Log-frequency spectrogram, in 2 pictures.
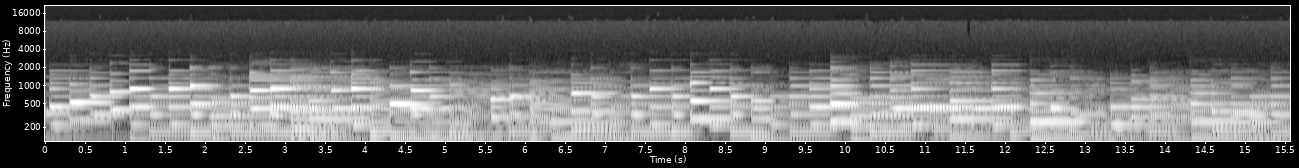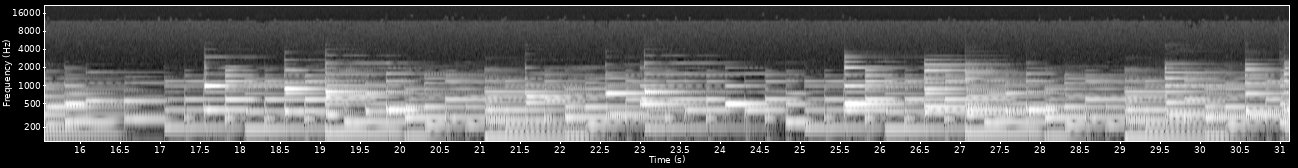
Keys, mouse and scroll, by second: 0.6-4.3 typing, 6.5-9.0 typing, 10.1 [, 13.3-14.9 typing, 14.7 click, 15.7 ctrl+-, 16.1-19.0 typing, 20.5-21.7 typing, 23.7-24.4 typing, 25.9-28.5 typing, 29.8-31.1 typing, 31.0 click.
